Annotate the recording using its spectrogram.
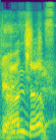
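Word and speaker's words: Geoff: Jeff yeah it not Jeff I think it's Jeff it's Jeff I think most people who spell it like that go by Jeff you could call him Joff John I'm gonna call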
